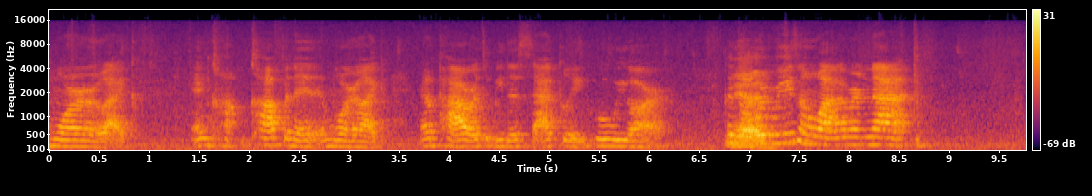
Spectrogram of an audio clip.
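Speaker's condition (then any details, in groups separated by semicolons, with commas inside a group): Cerebral palsy; scoliosis, spine and leg surgery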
